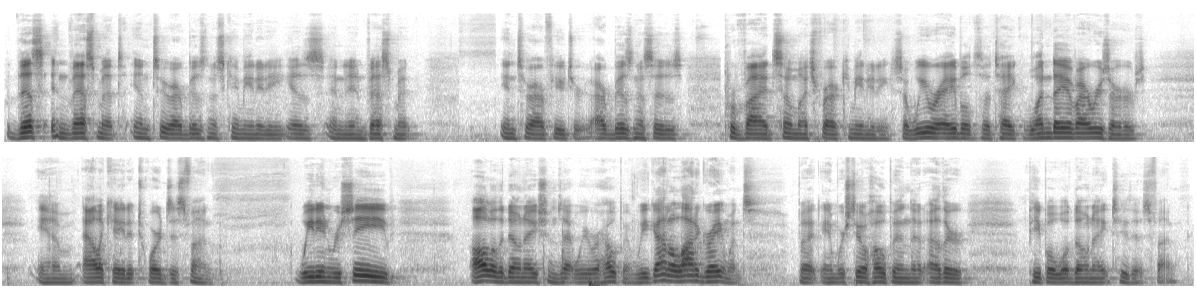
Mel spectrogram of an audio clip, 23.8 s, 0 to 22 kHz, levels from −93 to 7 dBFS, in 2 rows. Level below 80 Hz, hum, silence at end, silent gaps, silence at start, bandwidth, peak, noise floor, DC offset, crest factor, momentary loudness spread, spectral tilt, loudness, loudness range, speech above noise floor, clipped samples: -52 dBFS; none; 0.2 s; none; 0.05 s; 15.5 kHz; -2 dBFS; -54 dBFS; under 0.1%; 22 dB; 12 LU; -6.5 dB/octave; -23 LUFS; 7 LU; 31 dB; under 0.1%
